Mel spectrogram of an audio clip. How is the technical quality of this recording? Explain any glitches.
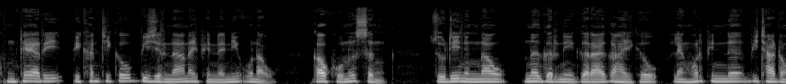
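The recording has a steady clicking fault. Word clock ticks run from 0.19 s to 7.28 s, roughly once per second, about ten in all. The digital link was read on an unlocked clock drifting around 30 ppm, so each slip drops or repeats one sample, producing sharp ticks of uneven strength.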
